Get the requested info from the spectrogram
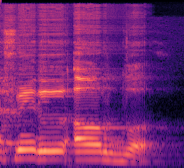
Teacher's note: ضاد حروف مستعلیہ پر پڑھا جائے گا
